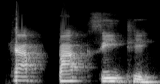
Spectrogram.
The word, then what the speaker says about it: capacity: you say that Donnie capacity capacity capacity that's right but it's not City it sounds like an a capacity capacity capacity capacity the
